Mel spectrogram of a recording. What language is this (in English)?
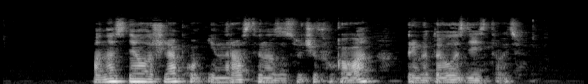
Russian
